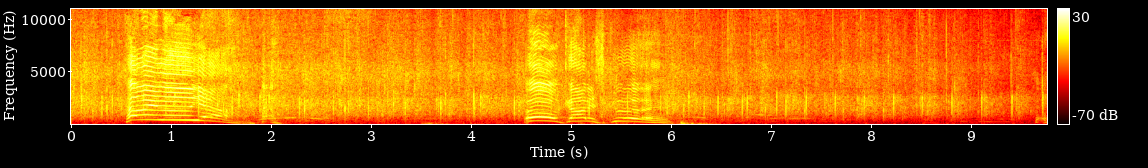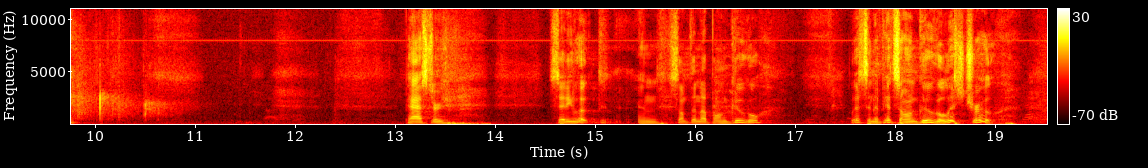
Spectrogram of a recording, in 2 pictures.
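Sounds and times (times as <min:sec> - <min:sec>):
crowd applauding: 0:00.0 - 0:10.8
speech: 0:01.5 - 0:02.2, 0:04.5 - 0:06.2, 0:13.2 - 0:13.8, 0:14.6 - 0:16.8, 0:17.6 - 0:19.3.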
